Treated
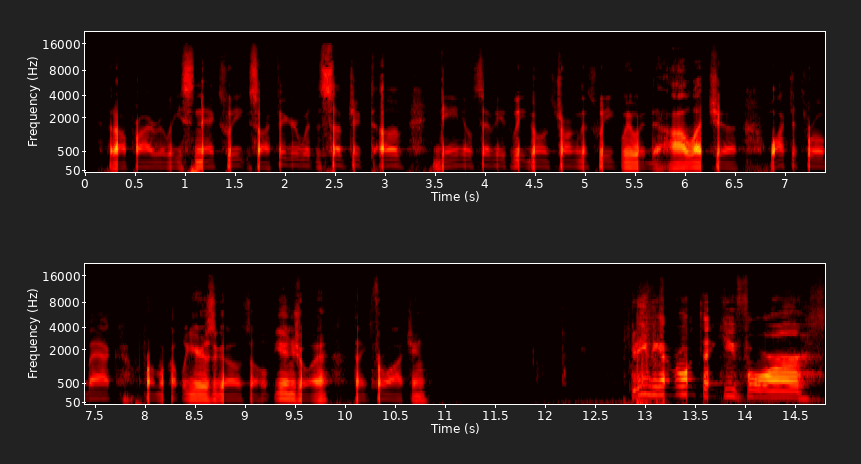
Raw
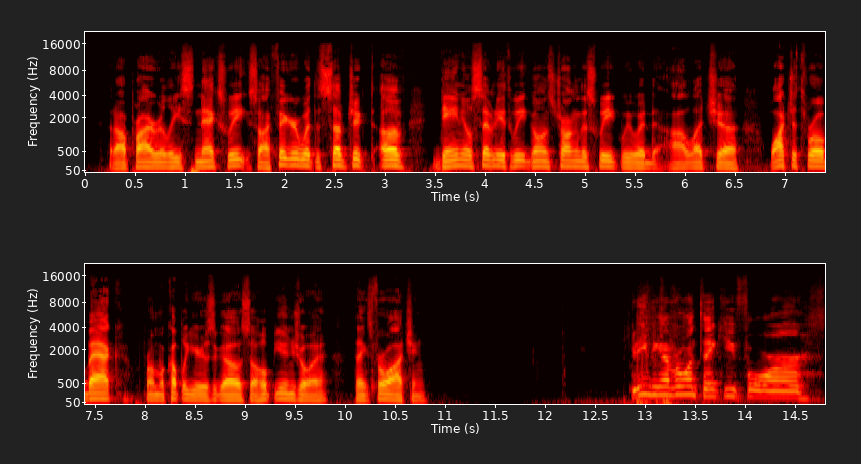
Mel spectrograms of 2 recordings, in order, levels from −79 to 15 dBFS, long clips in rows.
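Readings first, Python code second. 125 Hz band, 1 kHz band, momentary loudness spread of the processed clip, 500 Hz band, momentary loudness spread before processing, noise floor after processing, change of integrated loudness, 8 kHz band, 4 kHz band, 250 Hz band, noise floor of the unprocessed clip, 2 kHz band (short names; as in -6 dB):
-16.5 dB, -5.0 dB, 19 LU, -7.5 dB, 10 LU, -83 dBFS, -7.5 dB, -3.5 dB, -6.0 dB, -18.0 dB, -77 dBFS, -10.5 dB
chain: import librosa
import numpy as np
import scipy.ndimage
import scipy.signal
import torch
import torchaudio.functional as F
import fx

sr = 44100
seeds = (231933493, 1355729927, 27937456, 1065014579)

y = fx.gate_flip(x, sr, shuts_db=-17.0, range_db=-26)
y = fx.low_shelf_res(y, sr, hz=420.0, db=-8.5, q=3.0)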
